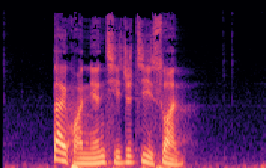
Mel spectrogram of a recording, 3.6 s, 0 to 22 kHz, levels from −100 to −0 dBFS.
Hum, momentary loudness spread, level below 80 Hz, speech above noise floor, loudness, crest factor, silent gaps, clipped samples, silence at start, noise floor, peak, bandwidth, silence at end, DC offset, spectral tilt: none; 7 LU; -28 dBFS; 35 dB; -16 LUFS; 16 dB; none; under 0.1%; 0.7 s; -50 dBFS; -2 dBFS; 15.5 kHz; 0.05 s; under 0.1%; -6 dB/octave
